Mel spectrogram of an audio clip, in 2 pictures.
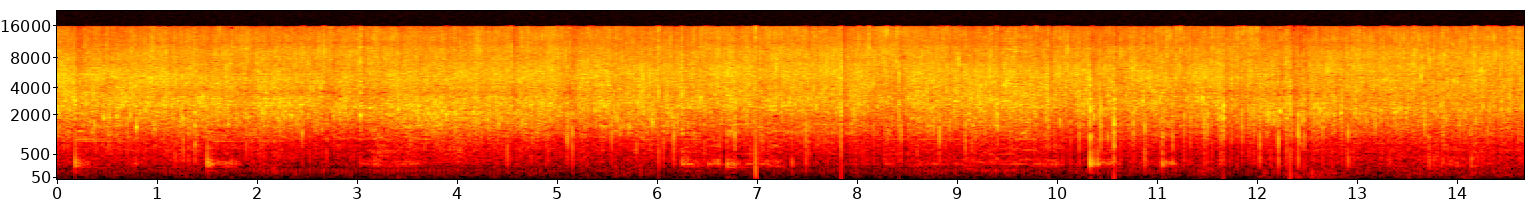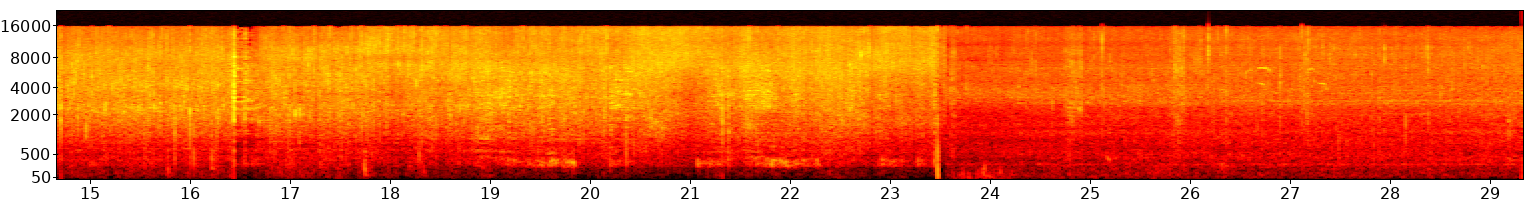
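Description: Green and red chilies and chopped onions sizzling in hot oil in a large iron kadai, a steady dense hiss with a few sharp clicks of the metal ladle against the pan. About three-quarters of the way through the sizzle falls to a quieter hiss.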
